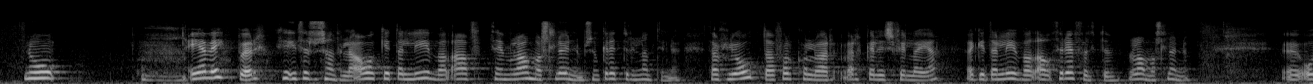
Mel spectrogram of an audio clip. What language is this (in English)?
Icelandic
